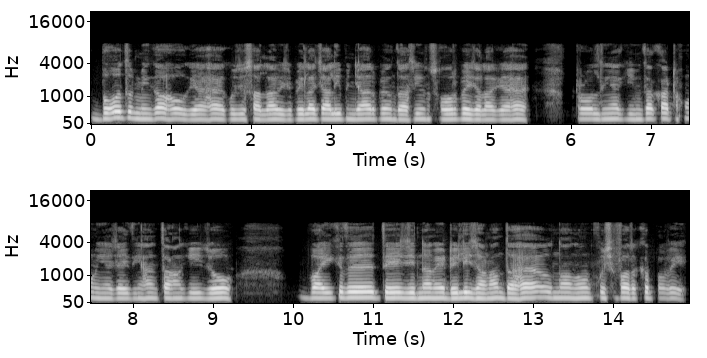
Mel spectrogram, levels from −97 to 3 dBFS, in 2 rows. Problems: background conversations at intervals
